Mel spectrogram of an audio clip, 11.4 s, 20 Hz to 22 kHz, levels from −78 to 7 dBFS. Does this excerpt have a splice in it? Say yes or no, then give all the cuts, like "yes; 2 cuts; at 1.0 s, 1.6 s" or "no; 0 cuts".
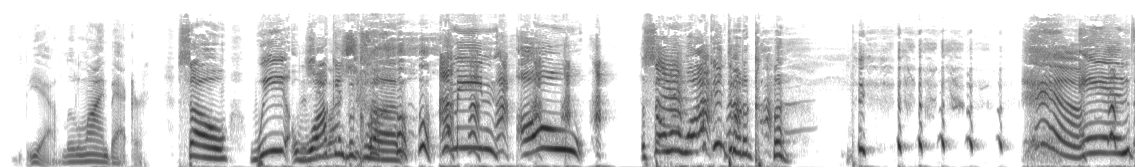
yes; 3 cuts; at 2.9 s, 3.5 s, 5.2 s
